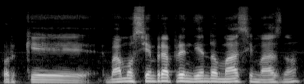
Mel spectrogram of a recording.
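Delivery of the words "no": usual speaking voice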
